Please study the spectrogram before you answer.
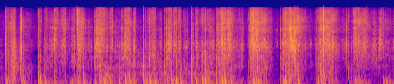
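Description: A whole, solid yellow onion is held in both hands while fingernails scratch and peel its dry, papery skin and stem. The result is a dense stream of bright, crisp crackling and rustling, made of quick, irregular bursts with almost no low end.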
